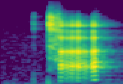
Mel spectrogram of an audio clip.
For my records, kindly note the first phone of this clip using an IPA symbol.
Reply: kʰ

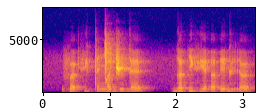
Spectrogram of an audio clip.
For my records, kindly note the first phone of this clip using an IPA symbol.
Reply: f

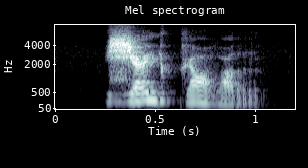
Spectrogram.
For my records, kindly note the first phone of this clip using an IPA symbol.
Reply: ʑ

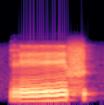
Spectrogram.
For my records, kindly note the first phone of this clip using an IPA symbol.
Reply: r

